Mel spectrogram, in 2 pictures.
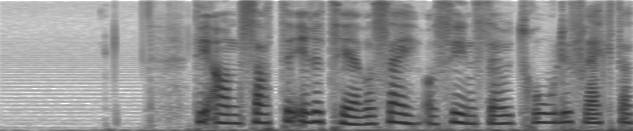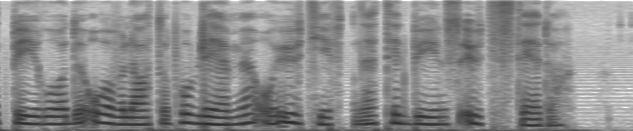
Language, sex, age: Norwegian, female, 45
